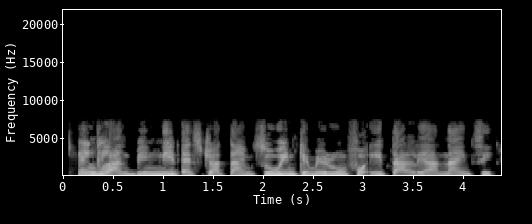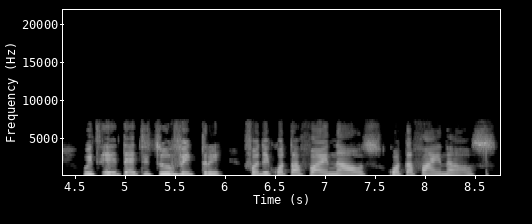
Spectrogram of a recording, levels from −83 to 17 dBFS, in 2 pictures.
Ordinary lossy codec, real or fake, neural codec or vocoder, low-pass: none; real; none; 7.2 kHz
